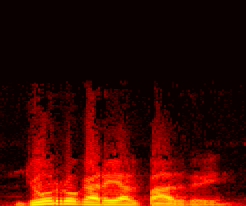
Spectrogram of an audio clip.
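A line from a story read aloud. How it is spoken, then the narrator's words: Plain. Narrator (Spanish): dijo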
